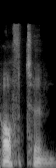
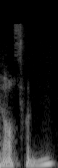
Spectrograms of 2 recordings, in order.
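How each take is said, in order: First: "often" with the t sounded. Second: "often" with the t silent; often without t. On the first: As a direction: say "often" as off-ten. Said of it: "some people say often". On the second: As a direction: say "often" as off-en, short o. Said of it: "but I say often". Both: Shown as a demonstration.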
